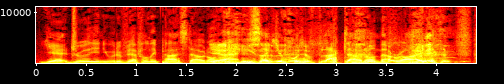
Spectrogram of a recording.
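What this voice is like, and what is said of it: Bad fake British accent. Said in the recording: “his British-y accent ... that was a bad British-y accent”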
